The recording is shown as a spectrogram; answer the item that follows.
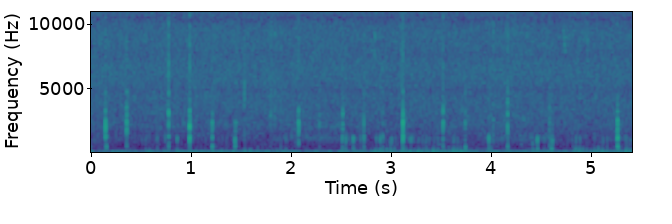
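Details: Pet cat named Sandia making weird sucking noises: short, wet clicking smacks repeated irregularly, roughly three per second, over a steady low indoor hum.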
